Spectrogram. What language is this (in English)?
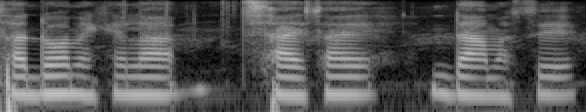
Assamese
